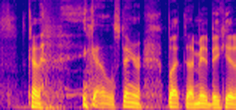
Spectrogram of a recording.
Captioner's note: laughs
